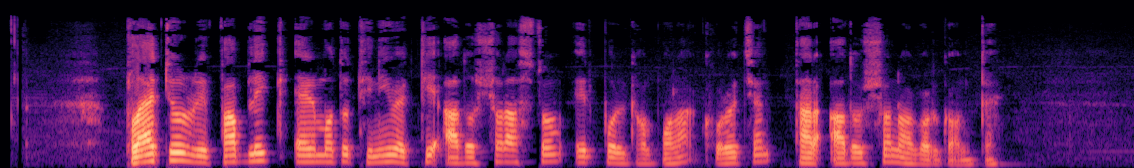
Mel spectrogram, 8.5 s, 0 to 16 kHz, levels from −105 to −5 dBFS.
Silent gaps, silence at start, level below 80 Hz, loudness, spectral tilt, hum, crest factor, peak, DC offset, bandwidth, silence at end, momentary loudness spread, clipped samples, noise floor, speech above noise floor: none; 0.6 s; -66 dBFS; -25 LUFS; -7 dB/octave; none; 24 dB; -2 dBFS; under 0.1%; 10.5 kHz; 1.05 s; 14 LU; under 0.1%; -69 dBFS; 45 dB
